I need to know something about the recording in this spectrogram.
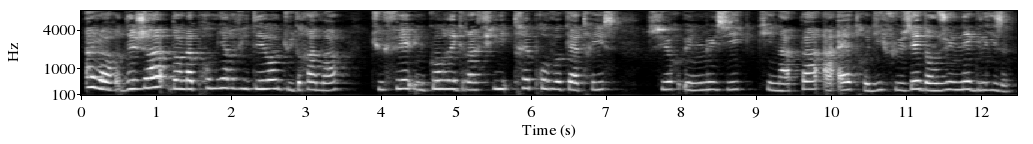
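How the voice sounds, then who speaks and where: A woman's voice: high-pitched, level tone, slow, mellow, reverberant. A young woman with a cold and a sore throat, talking in a hesitant, casual way with many fillers and restarts, partly reading from a script. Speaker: YouTuber. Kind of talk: casual vlog commentary, partly read from a script.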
